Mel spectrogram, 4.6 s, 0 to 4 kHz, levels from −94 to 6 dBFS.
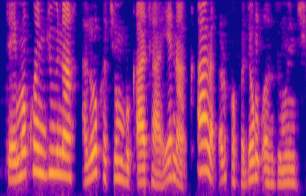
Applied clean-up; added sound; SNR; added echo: none; none; none; none.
